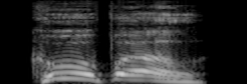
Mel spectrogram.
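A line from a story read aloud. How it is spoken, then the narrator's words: Frantic scream. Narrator (Russian): Заорал кто-то истошно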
